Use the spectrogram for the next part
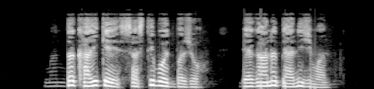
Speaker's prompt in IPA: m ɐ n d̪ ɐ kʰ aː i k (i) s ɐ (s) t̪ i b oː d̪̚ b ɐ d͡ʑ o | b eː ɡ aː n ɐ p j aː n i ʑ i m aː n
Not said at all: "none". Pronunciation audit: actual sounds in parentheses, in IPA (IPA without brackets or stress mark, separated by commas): e, s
